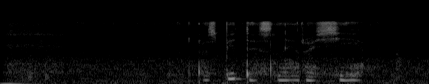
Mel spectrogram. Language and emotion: Russian, sad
